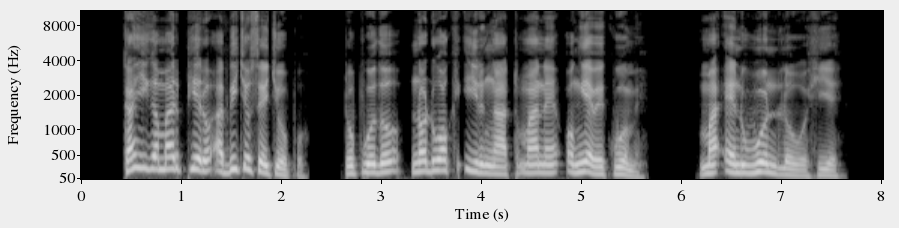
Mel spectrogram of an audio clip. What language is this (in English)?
Luo (Kenya and Tanzania)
